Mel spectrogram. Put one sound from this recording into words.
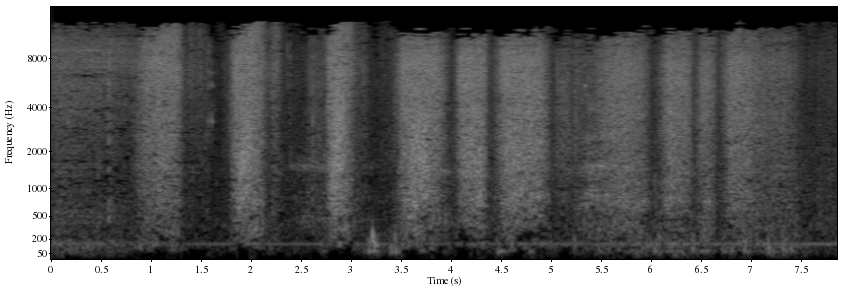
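Dough thumps and slaps on a wooden board.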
